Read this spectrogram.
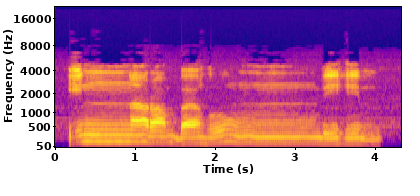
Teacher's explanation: mim sukun bertemu dengan ba itu harus dibaca ikhfa ditahan sama seperti ikhfa pada umumnya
